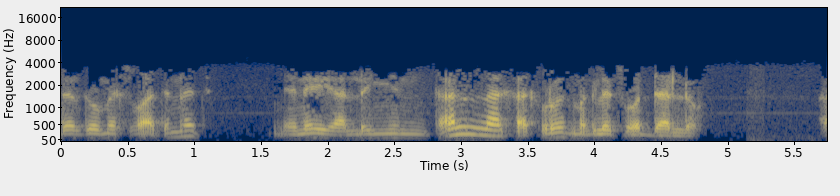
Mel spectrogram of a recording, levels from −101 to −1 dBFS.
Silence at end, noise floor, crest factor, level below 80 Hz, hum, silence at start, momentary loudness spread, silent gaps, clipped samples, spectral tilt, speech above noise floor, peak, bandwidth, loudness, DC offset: 0 s; -60 dBFS; 22 dB; -76 dBFS; none; 0 s; 13 LU; none; under 0.1%; -4 dB/octave; 33 dB; -6 dBFS; 3.8 kHz; -27 LUFS; under 0.1%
